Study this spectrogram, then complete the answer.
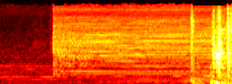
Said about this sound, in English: Son, just pull the door when it buzzes.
